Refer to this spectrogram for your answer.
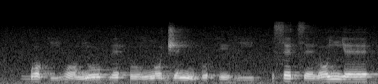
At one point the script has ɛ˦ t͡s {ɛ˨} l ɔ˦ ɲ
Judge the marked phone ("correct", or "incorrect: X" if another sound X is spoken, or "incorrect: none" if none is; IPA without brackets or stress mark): correct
